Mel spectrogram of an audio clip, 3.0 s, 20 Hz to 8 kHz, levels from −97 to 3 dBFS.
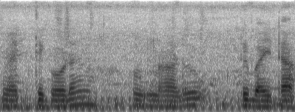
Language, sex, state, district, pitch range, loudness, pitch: Telugu, male, Andhra Pradesh, Sri Satya Sai, 115-125 Hz, -18 LUFS, 120 Hz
